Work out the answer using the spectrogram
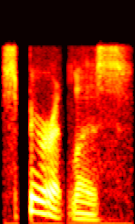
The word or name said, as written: spiritless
